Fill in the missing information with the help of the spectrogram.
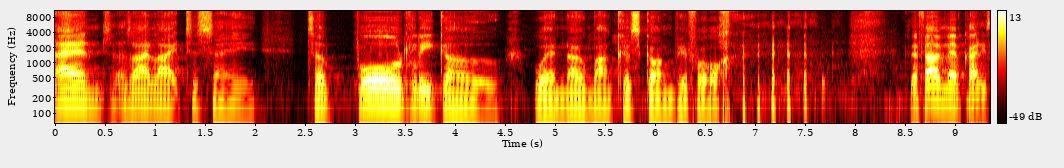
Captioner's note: laughs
